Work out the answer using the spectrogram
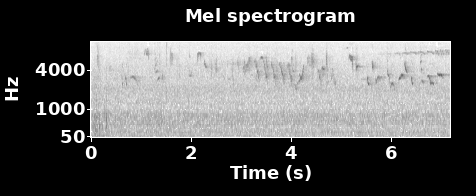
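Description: Small birds singing, with many quick chirps and trills that come thicker in the second half, over a steady background rush.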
